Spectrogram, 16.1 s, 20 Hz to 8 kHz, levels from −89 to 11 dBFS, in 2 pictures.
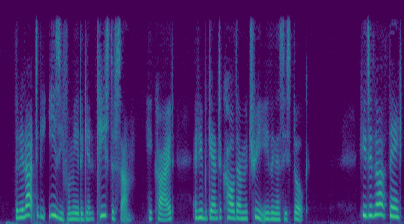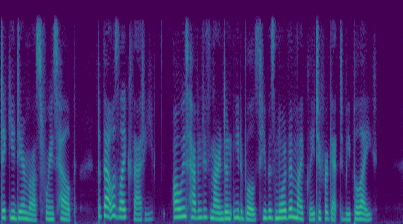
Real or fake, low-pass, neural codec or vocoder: fake; 7.2 kHz; codec, 24 kHz, 0.9 kbps, WavTokenizer, large speech release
